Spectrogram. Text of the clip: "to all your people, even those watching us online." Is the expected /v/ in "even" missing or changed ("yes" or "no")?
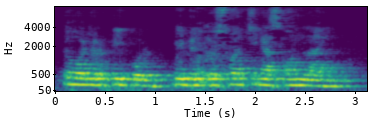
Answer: yes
